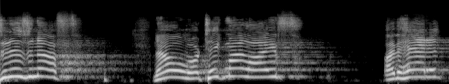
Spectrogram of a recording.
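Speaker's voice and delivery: high, strained plea to be taken; the old prophet begging God to end it, voice pitched high; weary despairing prophet. Acted. Elijah pleading with God to take his life, strained and high.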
